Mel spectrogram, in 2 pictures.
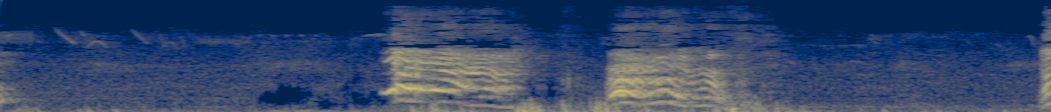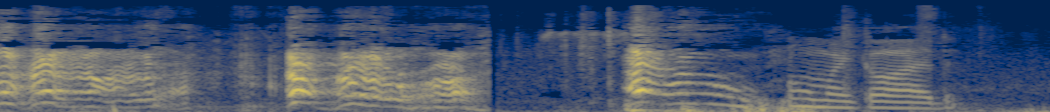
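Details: Husky vocalizing in a series of warbling, talk-like howls, some wavering up and down, others bending sharply, separated by short pauses, in a quiet indoor setting.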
